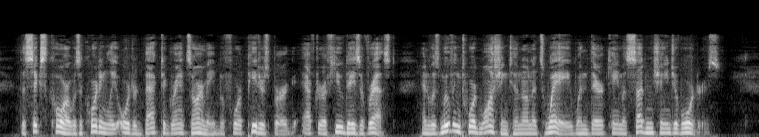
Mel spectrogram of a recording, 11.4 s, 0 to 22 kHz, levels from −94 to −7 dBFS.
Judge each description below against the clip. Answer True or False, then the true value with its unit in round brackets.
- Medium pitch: False (130 Hz)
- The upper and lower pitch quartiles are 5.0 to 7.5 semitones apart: False (3.3 semitones)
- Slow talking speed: False (180 wpm)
